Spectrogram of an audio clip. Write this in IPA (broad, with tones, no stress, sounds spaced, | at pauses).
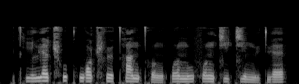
t̪ʰ i˧˥ l ɥ ɛ˥ ʈ͡ʂʰ u˥˧ kʰ w ɔ˥˧ ʈ͡ʂʰ ɻ̩˥˧ t̪ʰ a˥˩ n t̪ʰ ɤ˨˩ ŋ p ɤ˥˧ n̪ u˥˧ f ɤ˥˧ ŋ t͡ɕ i˥˧ t͡ɕ i˥˩ m y˨˩ t̪ ɥ ɛ˥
